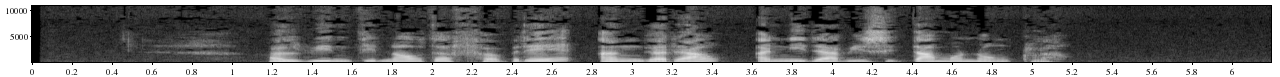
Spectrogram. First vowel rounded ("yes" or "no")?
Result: no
